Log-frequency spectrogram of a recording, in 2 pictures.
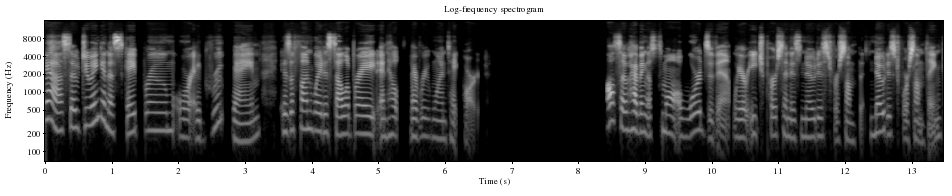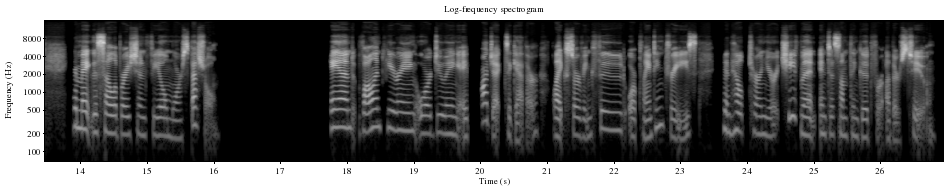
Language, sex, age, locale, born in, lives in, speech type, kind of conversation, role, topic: English, female, 50-54, en-US, United States, United States, read, expert-assistant, expert, What are some ways to celebrate your achievements without bragging?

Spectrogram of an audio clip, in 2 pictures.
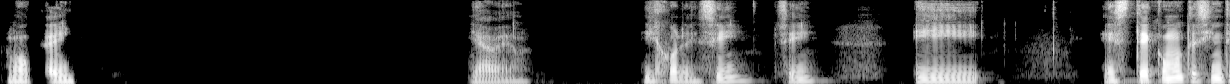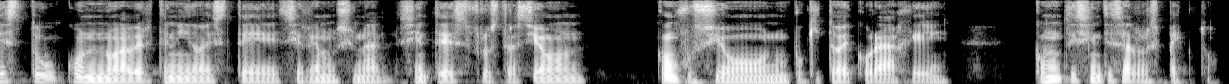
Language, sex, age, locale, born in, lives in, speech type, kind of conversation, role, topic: Spanish, male, 30-34, es-US, United States, United States, conversation, advice, advisor, ¿Cómo puedo encontrar cierre emocional después de una ruptura reciente?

